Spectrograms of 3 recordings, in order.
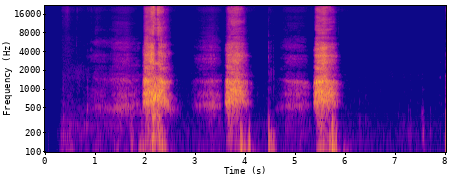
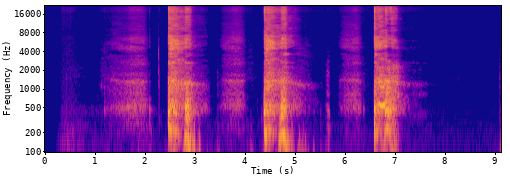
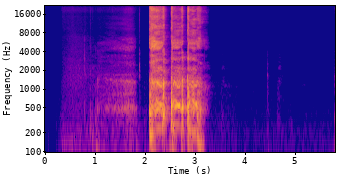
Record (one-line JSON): {"exhalation_length": "8.0 s", "exhalation_amplitude": 32768, "exhalation_signal_mean_std_ratio": 0.33, "three_cough_length": "9.1 s", "three_cough_amplitude": 32768, "three_cough_signal_mean_std_ratio": 0.33, "cough_length": "5.8 s", "cough_amplitude": 32768, "cough_signal_mean_std_ratio": 0.32, "survey_phase": "beta (2021-08-13 to 2022-03-07)", "age": "45-64", "gender": "Male", "wearing_mask": "No", "symptom_cough_any": true, "symptom_runny_or_blocked_nose": true, "symptom_sore_throat": true, "symptom_fatigue": true, "symptom_change_to_sense_of_smell_or_taste": true, "symptom_loss_of_taste": true, "symptom_onset": "7 days", "smoker_status": "Ex-smoker", "respiratory_condition_asthma": false, "respiratory_condition_other": false, "recruitment_source": "REACT", "submission_delay": "1 day", "covid_test_result": "Negative", "covid_test_method": "RT-qPCR", "influenza_a_test_result": "Negative", "influenza_b_test_result": "Negative"}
